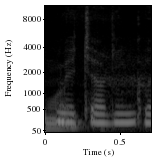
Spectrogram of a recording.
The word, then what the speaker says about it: Maeterlinck: L'intruse aussi qu'on avait l'année dernière, qui est une mise en scène donc de la pièce de Maeterlinck. Je ne sais pas si je le propose bien, si je le prononce bien, pardon. – Maeterlinck, ouais.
